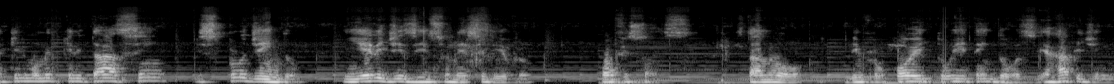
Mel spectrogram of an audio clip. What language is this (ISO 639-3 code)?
por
